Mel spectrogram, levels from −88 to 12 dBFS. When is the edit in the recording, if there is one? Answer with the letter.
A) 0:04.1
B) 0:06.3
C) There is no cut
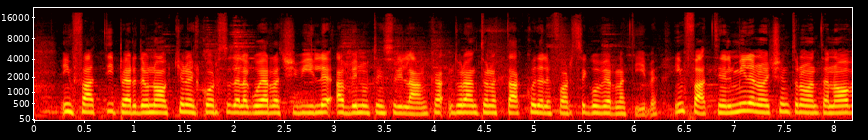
B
